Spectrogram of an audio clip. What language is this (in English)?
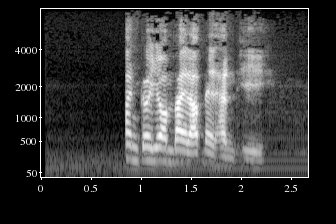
Thai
